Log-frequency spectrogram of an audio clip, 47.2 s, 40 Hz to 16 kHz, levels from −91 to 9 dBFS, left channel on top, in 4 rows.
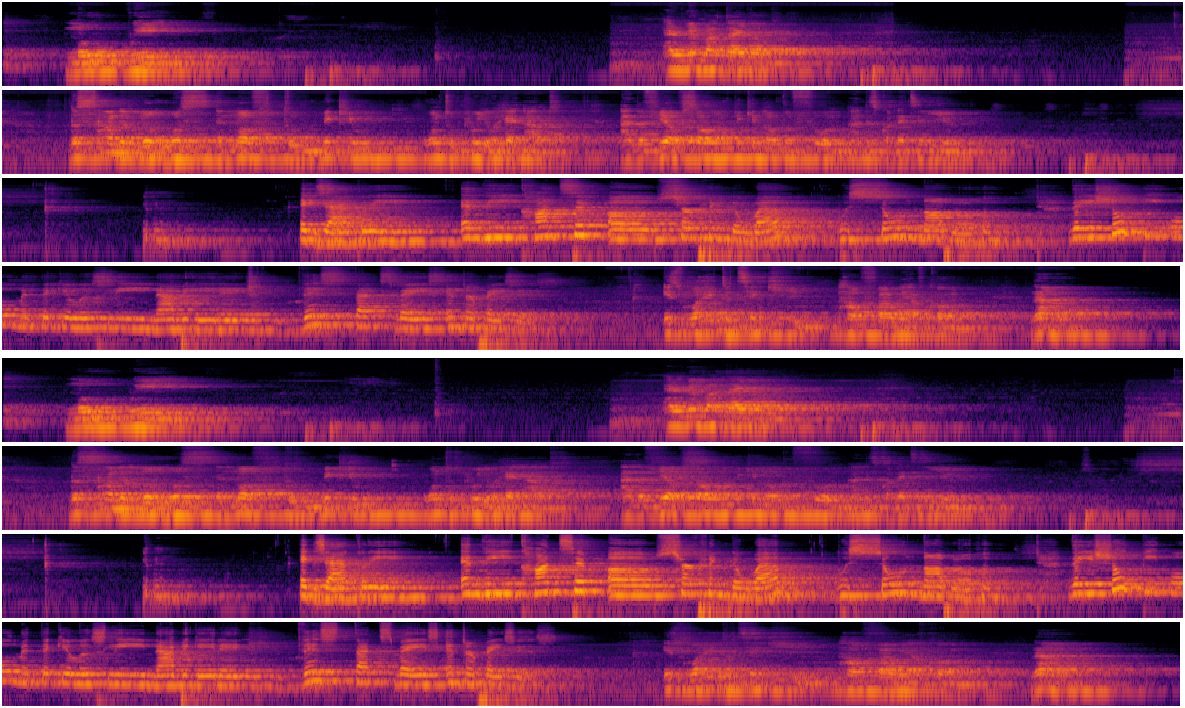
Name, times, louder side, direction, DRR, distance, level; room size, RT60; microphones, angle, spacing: voice 1, 0.6-1.8 3.0-3.1 6.1-8.9 11.7-12.2 12.4-21.5 22.6-22.7 37.9-38.0 41.2-46.2, left 1 dB, 65° left, 2 dB, 3.6 m, -26 dB
voice 2, 26.6-27.7 28.2-31.6 31.9-33.5 34.0-40.9, right 2 dB, 70° right, 3 dB, 2.0 m, -22 dB
25.0 x 19.5 x 6.6 m, 2.6 s
head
